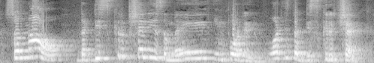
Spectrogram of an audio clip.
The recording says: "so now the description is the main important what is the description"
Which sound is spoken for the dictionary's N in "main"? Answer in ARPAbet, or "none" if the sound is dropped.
none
